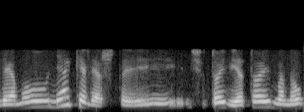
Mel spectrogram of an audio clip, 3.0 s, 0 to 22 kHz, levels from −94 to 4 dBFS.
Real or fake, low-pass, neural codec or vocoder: real; 3.6 kHz; none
